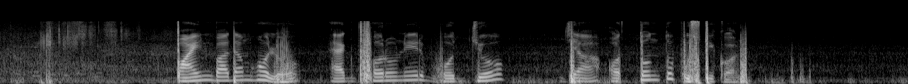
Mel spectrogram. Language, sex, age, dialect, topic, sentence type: Bengali, male, 25-30, Standard Colloquial, agriculture, statement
